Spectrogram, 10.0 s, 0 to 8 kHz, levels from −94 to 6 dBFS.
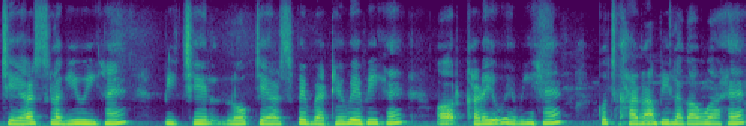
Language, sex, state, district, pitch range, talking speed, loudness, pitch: Hindi, female, Rajasthan, Jaipur, 200-220 Hz, 140 wpm, -16 LUFS, 210 Hz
